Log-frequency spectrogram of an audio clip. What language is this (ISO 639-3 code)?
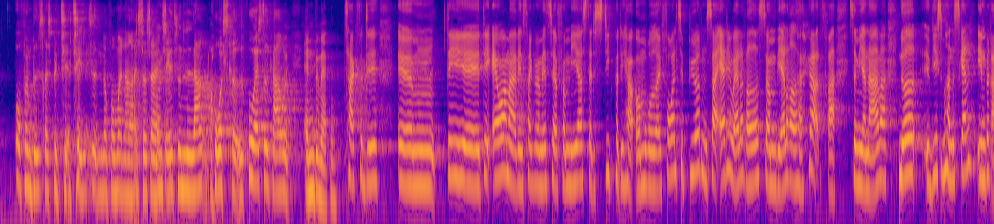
dan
